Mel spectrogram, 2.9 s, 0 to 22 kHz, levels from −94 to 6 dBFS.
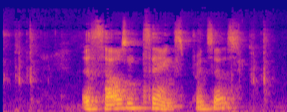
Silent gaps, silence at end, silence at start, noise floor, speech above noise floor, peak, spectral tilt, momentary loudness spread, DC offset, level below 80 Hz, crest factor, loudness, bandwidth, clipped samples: none; 0.2 s; 0.05 s; -47 dBFS; 29 dB; -2 dBFS; -4.5 dB/octave; 22 LU; under 0.1%; -50 dBFS; 18 dB; -19 LUFS; 13 kHz; under 0.1%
